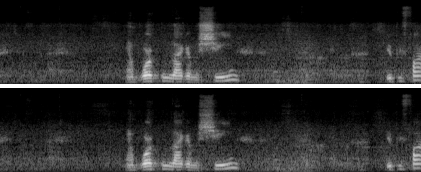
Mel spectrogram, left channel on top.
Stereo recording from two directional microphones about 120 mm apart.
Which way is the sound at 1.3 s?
15° right (ahead or behind).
